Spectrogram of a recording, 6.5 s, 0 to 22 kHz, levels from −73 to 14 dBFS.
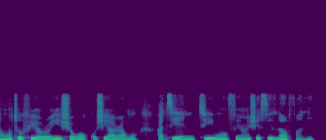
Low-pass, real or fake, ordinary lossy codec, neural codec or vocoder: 7.2 kHz; fake; none; codec, 24 kHz, 0.9 kbps, DualCodec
